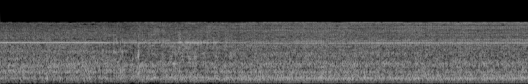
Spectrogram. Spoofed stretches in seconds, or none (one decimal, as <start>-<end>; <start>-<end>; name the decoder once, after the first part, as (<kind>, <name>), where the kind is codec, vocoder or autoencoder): 1.1-2.3 (vocoder, HiFi-GAN)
